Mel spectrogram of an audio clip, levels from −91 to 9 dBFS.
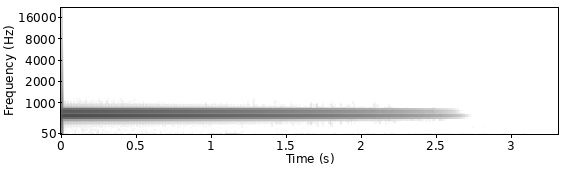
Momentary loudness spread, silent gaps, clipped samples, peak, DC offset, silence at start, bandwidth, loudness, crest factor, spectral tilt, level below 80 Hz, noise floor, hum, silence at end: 20 LU; none; under 0.1%; -16 dBFS; under 0.1%; 0 s; 0.9 kHz; -29 LUFS; 14 dB; -5.5 dB/octave; under -90 dBFS; -77 dBFS; none; 1 s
